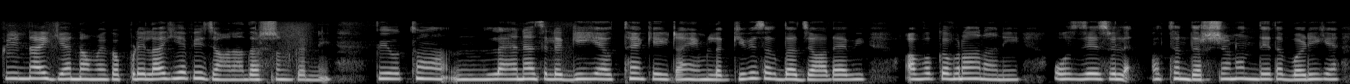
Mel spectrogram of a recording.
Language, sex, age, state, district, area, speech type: Dogri, female, 30-45, Jammu and Kashmir, Udhampur, rural, spontaneous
